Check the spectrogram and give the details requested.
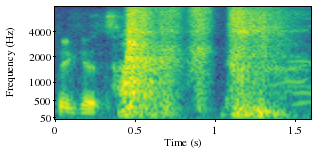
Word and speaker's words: Bigot: players other French team pronounced bigot bigo uh and then had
